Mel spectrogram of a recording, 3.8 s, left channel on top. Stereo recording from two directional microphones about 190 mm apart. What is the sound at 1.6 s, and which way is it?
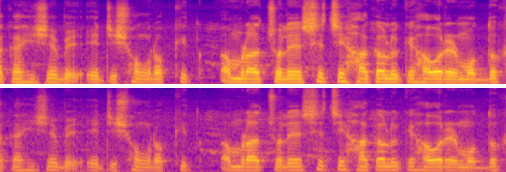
Speech, 40° left (ahead or behind).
